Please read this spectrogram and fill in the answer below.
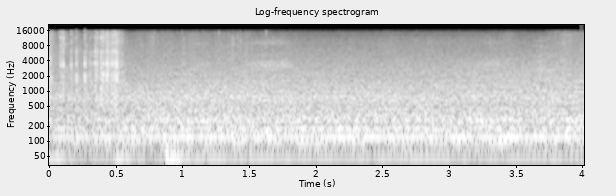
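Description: Brief rustling and clicks close to the microphone in the first half second as a person moves right past it, then a steady low hum of room noise.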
